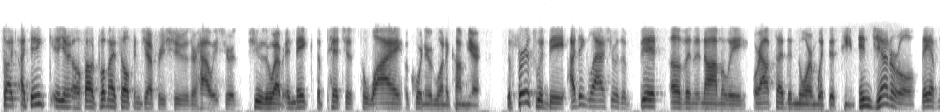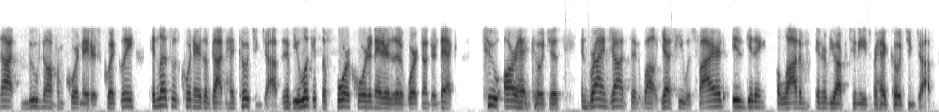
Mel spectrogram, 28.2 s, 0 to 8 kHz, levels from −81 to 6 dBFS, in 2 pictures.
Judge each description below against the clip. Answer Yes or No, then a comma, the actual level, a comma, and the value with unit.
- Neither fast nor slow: No, fast, 230 wpm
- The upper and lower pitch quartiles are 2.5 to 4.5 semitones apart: No, average, 4.9 semitones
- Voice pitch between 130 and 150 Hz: Yes, medium, 140 Hz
